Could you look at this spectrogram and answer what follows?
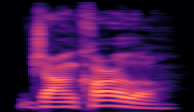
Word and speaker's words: Giancarlo: How do you pronounce that, Mario? Giancarlo. What's his last name? Really? It's Giancarlo.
